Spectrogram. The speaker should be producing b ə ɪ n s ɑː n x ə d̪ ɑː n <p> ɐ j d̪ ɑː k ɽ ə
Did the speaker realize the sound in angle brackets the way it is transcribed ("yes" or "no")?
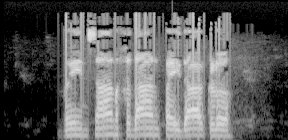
yes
